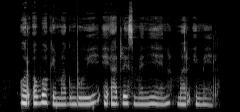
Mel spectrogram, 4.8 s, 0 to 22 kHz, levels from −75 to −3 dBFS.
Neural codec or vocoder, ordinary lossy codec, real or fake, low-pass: none; none; real; none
